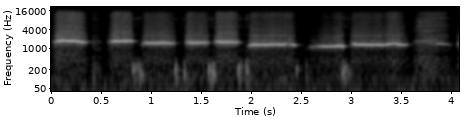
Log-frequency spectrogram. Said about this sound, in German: Ja, die Melodie, die kennt ihr jetzt sicher nicht, weil es war gar keine richtige Melodie, es war nur schräges Gepfeife von mir.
